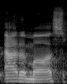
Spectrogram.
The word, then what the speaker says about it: Adamas: new mock at Adamas I need to remember Adamas because that's apparently how you say it according to Yola I keep wanting to say any other way of saying it I say yes a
